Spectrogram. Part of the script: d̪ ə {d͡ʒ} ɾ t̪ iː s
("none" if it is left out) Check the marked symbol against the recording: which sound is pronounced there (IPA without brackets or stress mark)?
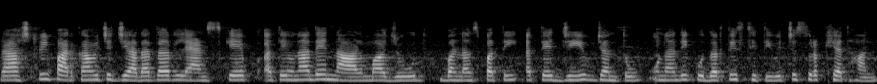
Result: none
